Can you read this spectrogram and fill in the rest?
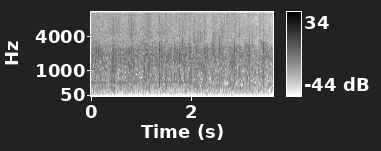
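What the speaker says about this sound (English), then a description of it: "that's worth giving Jesus a round of applause for" A church congregation breaks into a dense, sustained round of applause, many hands clapping together at even loudness throughout with no voices standing out.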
